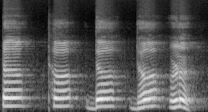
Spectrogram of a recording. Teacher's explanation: ट वाली लाइन भी मूर्धा से बोली जाती है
